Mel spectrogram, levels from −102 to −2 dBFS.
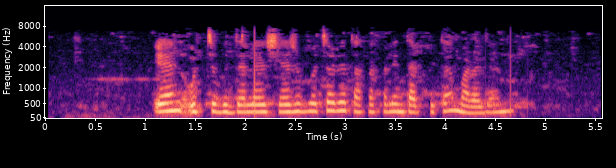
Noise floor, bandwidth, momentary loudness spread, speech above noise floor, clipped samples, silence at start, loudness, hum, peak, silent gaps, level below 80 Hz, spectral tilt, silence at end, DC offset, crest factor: -60 dBFS; 7.6 kHz; 9 LU; 42 dB; under 0.1%; 1.1 s; -18 LUFS; none; -2 dBFS; none; -58 dBFS; -4.5 dB/octave; 0.75 s; under 0.1%; 18 dB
